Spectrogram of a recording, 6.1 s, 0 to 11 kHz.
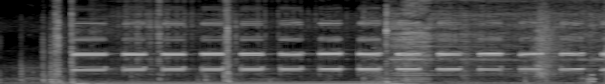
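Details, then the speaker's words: Geo Tracker after a 5-speed manual swap, key on with a mismatched computer fitted: a high, pulsing electrical buzz from under the dash, about 2.5 bursts a second, that goes haywire when accessories are switched on; engine won't start. "can hear it buzzing again, and if I turn on these, it goes haywire."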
